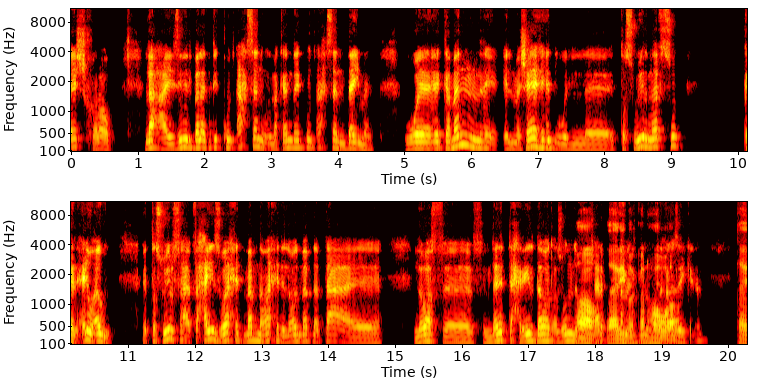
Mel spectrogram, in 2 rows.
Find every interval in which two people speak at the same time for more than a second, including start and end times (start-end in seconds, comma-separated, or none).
17.7-19.4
